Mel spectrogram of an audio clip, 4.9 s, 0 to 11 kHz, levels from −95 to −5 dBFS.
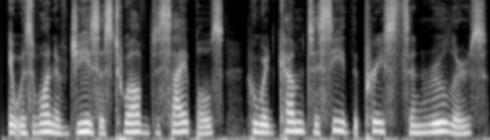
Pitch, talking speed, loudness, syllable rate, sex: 185 Hz, 195 wpm, -16 LUFS, 4.9 syllables/s, female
